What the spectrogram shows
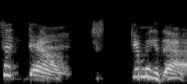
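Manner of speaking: put-on bossy motherly voice. Retelling helping someone with a collar, put-on mom voice. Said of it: "put my mom voice on".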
